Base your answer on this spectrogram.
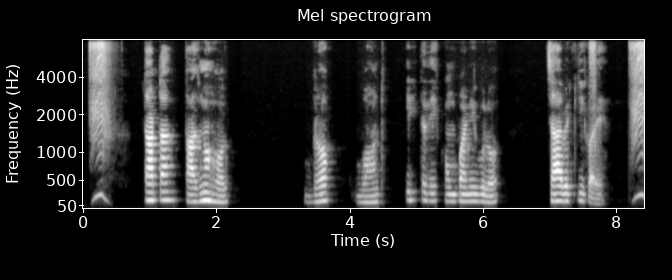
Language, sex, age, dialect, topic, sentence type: Bengali, male, 31-35, Northern/Varendri, agriculture, statement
